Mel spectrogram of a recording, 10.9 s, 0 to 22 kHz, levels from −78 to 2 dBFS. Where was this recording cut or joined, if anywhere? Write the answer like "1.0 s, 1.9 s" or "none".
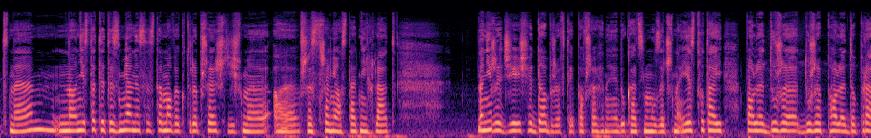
3.7 s, 6.1 s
